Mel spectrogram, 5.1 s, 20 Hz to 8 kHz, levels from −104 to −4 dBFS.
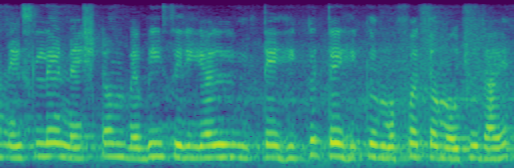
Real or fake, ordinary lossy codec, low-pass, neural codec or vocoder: fake; none; 7.2 kHz; vocoder, 44.1 kHz, 128 mel bands, Pupu-Vocoder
